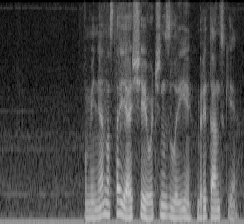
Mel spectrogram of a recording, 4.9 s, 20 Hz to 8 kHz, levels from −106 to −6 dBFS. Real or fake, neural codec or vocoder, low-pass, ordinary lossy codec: real; none; none; none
